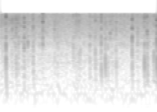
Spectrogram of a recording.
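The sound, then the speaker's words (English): Steady rain patters onto a hard surface, with dense irregular drops and occasional louder splats standing out. No voices, just the continuous wet crackle of falling water. “For me, today, that means walking in the rain.”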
